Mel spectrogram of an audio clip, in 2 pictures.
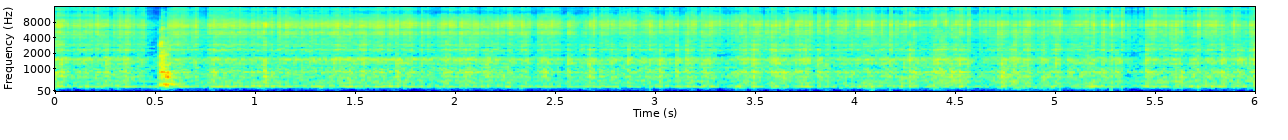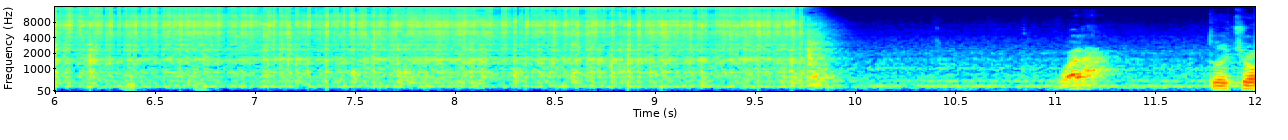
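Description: MIG welder running one continuous bead, the arc sizzling steadily as the ring gear is welded to its shaft, then cutting off abruptly about ten seconds in.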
